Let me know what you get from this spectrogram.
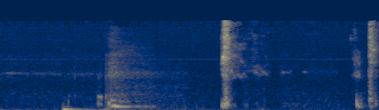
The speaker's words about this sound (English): Not only did he cough the really loud, not even look away from the mic either. The motherfucker straight coughed in his mic.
